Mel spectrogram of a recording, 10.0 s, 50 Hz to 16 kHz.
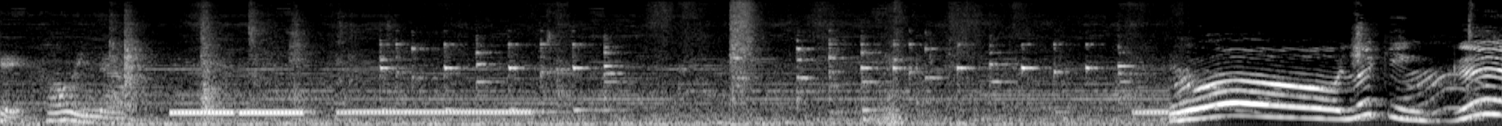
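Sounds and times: marimba ringtone: 1.2 - 4.2, 5.3 - 8.3.

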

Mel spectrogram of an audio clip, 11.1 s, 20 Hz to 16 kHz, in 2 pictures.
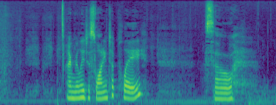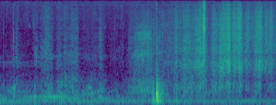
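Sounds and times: paper towel crinkling: 0.0 - 1.7, 4.7 - 11.0.

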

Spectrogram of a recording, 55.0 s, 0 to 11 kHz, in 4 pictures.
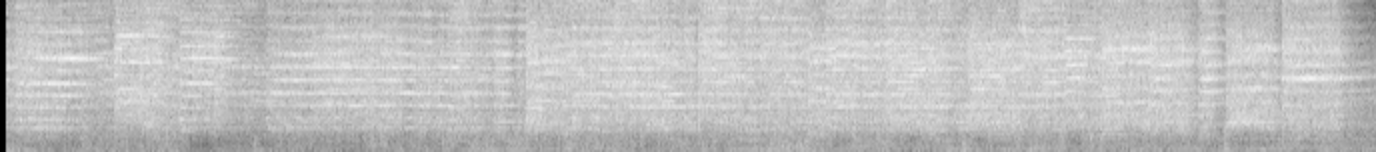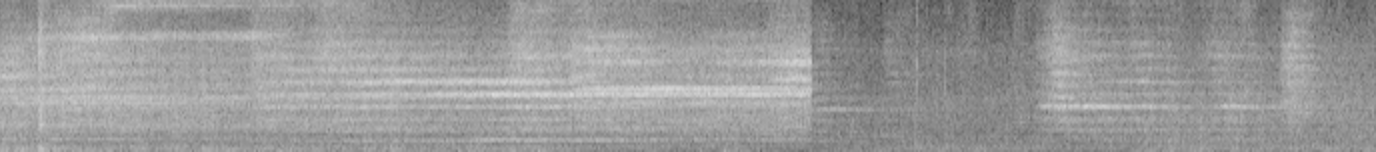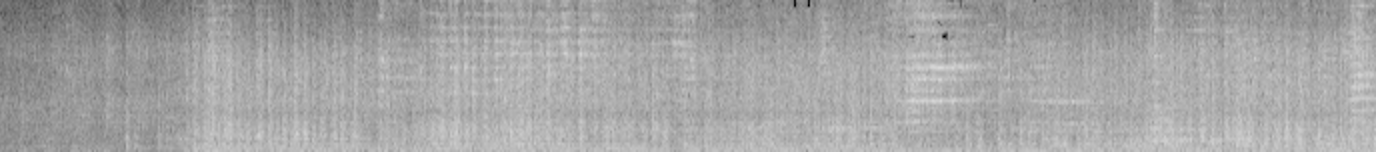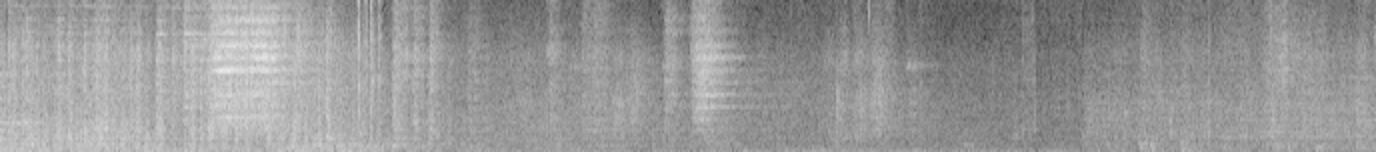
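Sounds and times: train wheels squealing: 0.1 - 22.9, 24.1 - 27.0, 35.8 - 40.1, 40.8 - 41.8, 43.1 - 44.2, 48.0 - 48.9
train passing: 0.1 - 55.0.

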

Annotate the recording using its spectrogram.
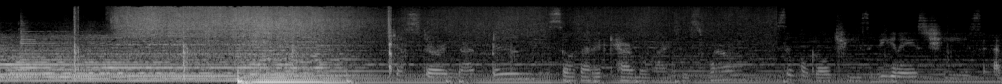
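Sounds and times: background music: 0.0 - 10.0
vegetables sizzling in oil: 1.1 - 8.0.

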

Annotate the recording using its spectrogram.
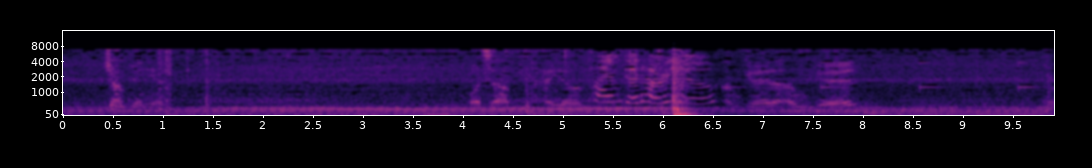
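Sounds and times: car engine idling: 0.0 - 9.9.

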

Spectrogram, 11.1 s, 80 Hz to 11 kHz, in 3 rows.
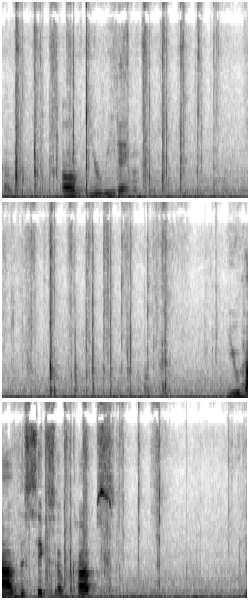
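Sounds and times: cards being shuffled: 0.1 - 6.3, 7.7 - 9.9.

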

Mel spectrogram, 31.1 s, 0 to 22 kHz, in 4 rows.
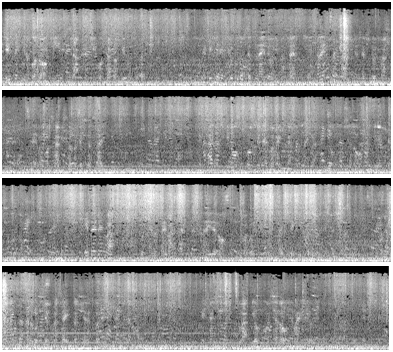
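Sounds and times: faint indistinct voices: 0.0 - 31.0
train wheels and motors rumbling: 0.0 - 31.0.

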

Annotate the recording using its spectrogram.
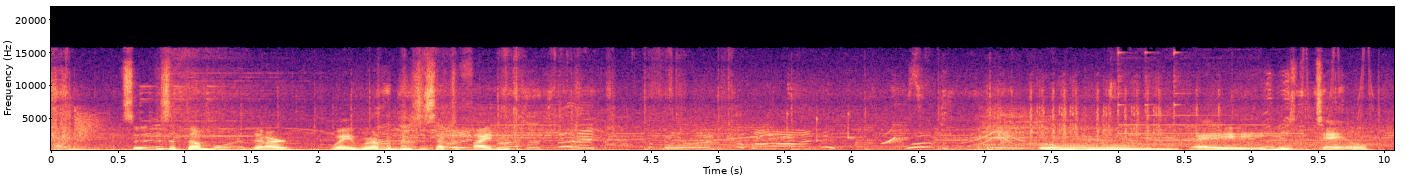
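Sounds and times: soundtrack music: 0.0 - 10.0.

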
